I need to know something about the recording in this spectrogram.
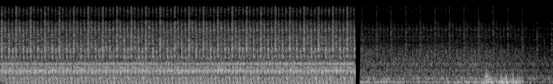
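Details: Ford Fiesta Mk6 1.4 L diesel at idle: rhythmic chuff about four times a second riding over the clatter; compression leaking past a compromised copper injector sealing washer; injector seal compression leak.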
